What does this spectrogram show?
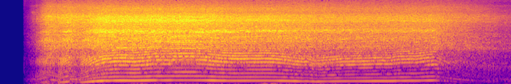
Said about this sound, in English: So old she could barely pull the starter handle on her chainsaw.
